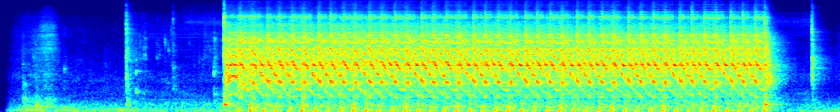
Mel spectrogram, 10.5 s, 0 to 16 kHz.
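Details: Rebuilt Kawasaki 636 engine freshly installed: about seven seconds of fast even starter whirring that never fires; cranks but won't start, crew thinks it needs throttle as it sputters slightly.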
